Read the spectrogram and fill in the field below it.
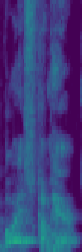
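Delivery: high, slow inviting call; gentle calling. Retold or imitated. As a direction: coax shy children over kindly. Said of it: "Baba called them".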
